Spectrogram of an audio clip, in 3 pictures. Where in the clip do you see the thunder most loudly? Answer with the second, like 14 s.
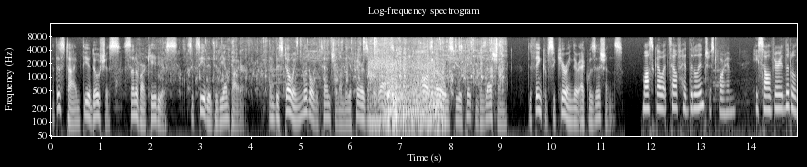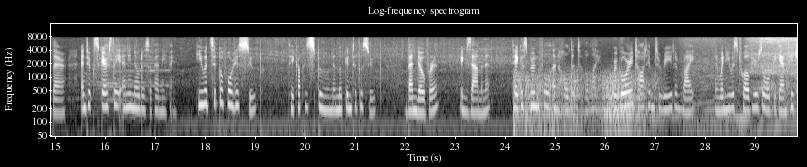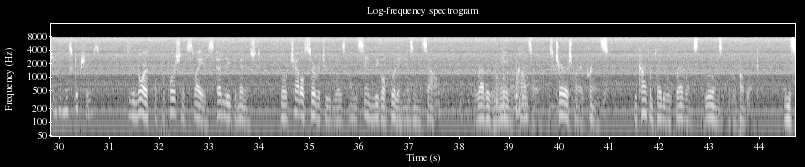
7 s.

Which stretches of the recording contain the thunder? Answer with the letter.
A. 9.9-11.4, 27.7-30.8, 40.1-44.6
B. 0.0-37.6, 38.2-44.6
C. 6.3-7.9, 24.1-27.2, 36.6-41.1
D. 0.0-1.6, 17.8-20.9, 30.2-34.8
C.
